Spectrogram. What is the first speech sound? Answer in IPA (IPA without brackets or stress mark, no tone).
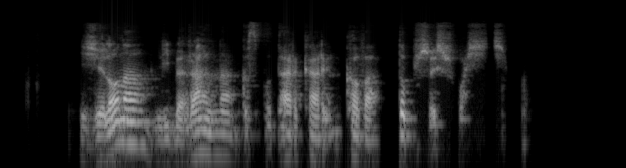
ʑ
